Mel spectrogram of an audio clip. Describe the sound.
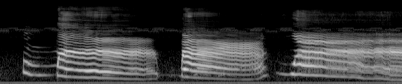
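A voice imitates a baby crying with three loud, drawn-out wails, each starting high and sliding down in pitch, separated by short gasping breaks.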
